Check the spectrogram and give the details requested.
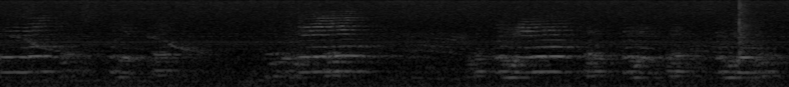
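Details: A flock of Canada geese flying overhead in spring, returning from the south: nasal, overlapping honks about once a second, some higher and some lower, in an uneven chorus.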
